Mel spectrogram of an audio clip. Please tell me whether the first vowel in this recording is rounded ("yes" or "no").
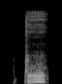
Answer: no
